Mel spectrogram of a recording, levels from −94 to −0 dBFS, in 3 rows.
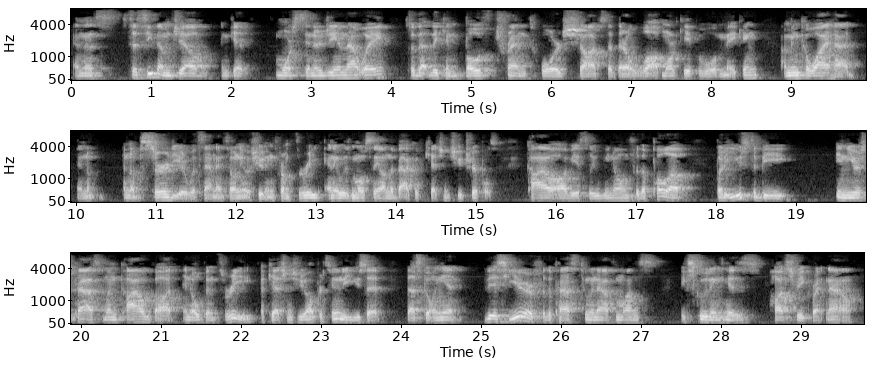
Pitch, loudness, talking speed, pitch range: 100 Hz, -17 LUFS, 210 wpm, 100-110 Hz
